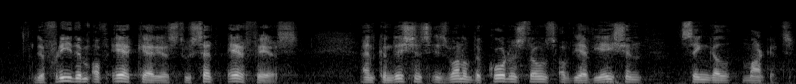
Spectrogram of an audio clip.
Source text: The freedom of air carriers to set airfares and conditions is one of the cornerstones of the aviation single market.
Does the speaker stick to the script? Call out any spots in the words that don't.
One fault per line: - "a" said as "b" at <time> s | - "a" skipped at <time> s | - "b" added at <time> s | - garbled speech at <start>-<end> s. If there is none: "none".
none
